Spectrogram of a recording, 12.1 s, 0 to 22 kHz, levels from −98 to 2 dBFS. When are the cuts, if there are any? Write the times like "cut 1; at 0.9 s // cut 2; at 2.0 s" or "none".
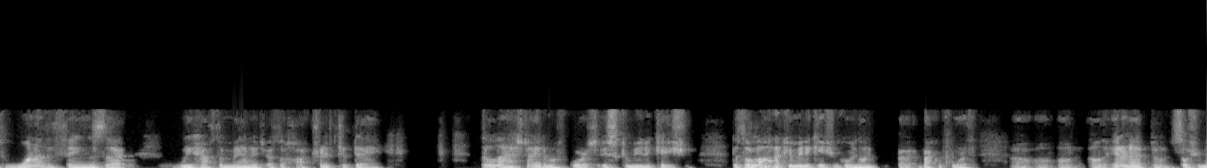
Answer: none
